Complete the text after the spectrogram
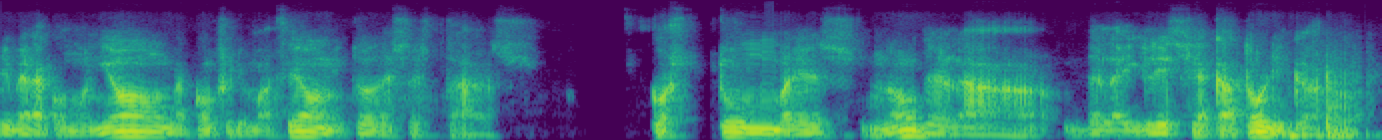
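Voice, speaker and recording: A man with a very deep, low pitch speaks at a fairly slow pace, with ordinary pitch variation and big swings in loudness. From Spain. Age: 60s. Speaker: religious video maker, former soldier. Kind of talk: personal testimony. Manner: halting.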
